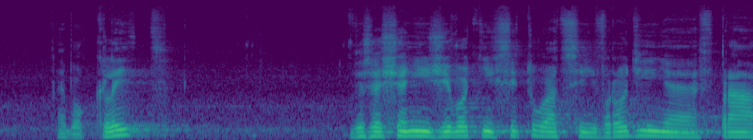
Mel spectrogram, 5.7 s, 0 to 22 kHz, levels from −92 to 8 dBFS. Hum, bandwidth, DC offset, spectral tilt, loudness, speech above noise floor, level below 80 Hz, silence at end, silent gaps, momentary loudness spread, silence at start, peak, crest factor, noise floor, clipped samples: none; 15 kHz; under 0.1%; -7 dB/octave; -30 LUFS; 32 dB; -74 dBFS; 0 s; none; 18 LU; 0.45 s; -14 dBFS; 16 dB; -62 dBFS; under 0.1%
